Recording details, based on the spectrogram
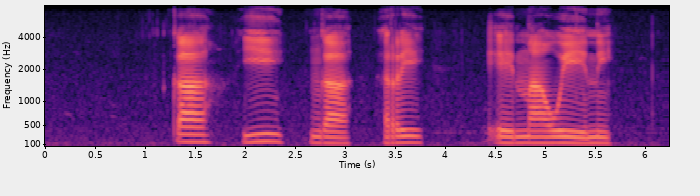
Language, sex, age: Tsonga, male, 19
